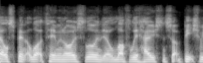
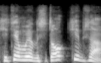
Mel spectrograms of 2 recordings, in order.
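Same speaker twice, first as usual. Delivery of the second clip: put-on pure, thick, broad Scottish accent, pitched up; 8 semitones higher than usual. Retelling what they said to a girl while looking for an item, pure Scottish accent. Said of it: "in pure Scottish".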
